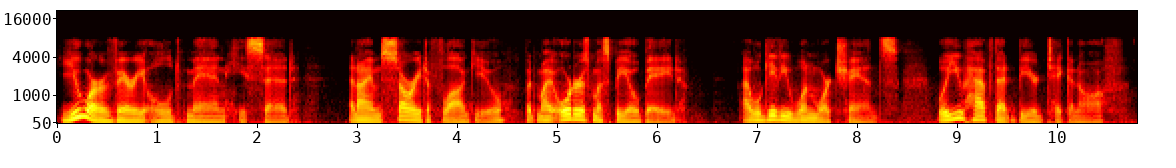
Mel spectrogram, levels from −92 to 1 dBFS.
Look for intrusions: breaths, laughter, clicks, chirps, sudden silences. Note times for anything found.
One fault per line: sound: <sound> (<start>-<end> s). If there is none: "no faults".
no faults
